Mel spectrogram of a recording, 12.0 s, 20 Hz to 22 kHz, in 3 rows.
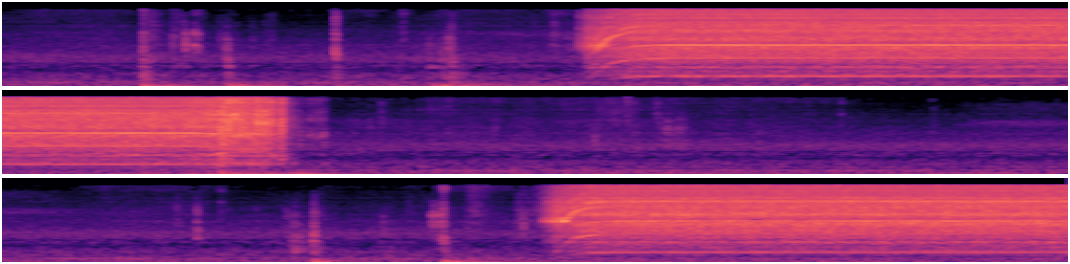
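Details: MET AIR T-100 anti-bedsore mattress compressor after repair: it would not switch on, the fuse was intact, and a loose internal contact was snapped back in place. Two spells of steady, even motor hum of constant pitch with hissing air flow: the compressor is running normally.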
